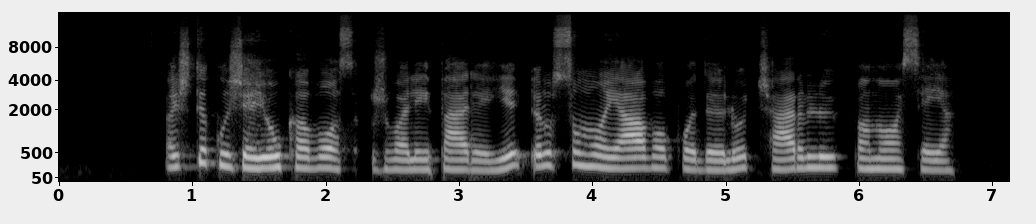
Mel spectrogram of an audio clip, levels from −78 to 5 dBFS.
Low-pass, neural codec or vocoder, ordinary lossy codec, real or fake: 14.4 kHz; codec, 32 kHz, 1.9 kbps, SNAC; Opus, 32 kbps; fake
